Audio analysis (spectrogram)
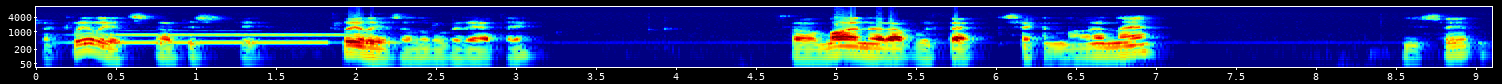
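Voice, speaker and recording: Aussie bloke fiddling with an old radio, low voice, muffled lo-fi sound, lots of uhs. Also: male voice, normal speed, pauses often. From Australia. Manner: relaxed, thinking aloud with frequent fillers. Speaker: radio restorer. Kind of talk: hands-on workshop narration. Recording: dull lo-fi workshop audio.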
